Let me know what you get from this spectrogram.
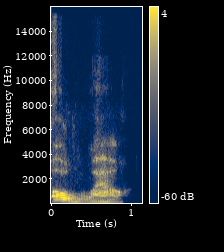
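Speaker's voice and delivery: very low, dropped late-night fm radio dj voice. Speaker shows active listening by dropping his voice an octave: late-night FM DJ voice. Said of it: "So it's when you drop it down an octave".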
